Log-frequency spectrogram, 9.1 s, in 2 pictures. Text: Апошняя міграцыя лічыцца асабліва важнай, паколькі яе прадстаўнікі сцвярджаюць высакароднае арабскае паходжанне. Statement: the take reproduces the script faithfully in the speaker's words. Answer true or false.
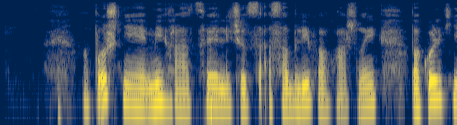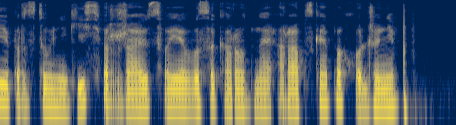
false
